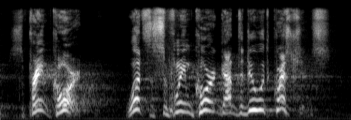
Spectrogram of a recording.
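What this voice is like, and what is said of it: Hillbilly accent imitation. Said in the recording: “my best hillbilly imitation”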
